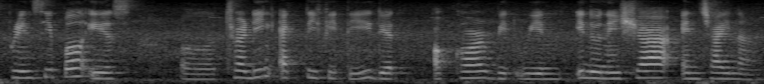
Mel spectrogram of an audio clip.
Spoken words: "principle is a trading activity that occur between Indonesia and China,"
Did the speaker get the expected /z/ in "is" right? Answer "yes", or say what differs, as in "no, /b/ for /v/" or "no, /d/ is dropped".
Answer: no, /s/ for /z/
